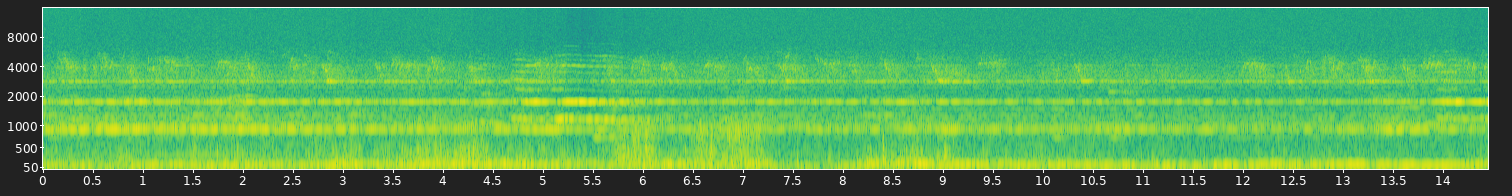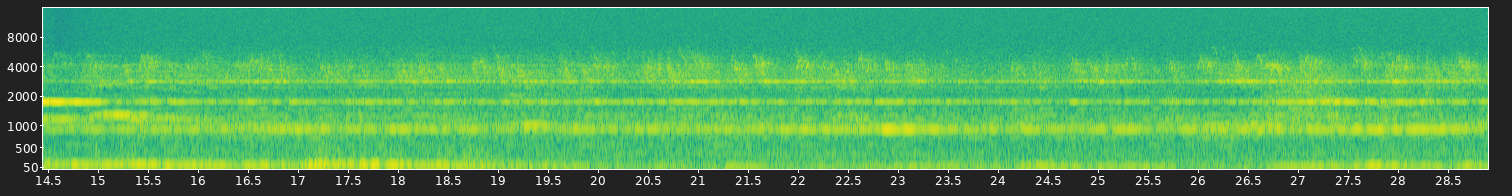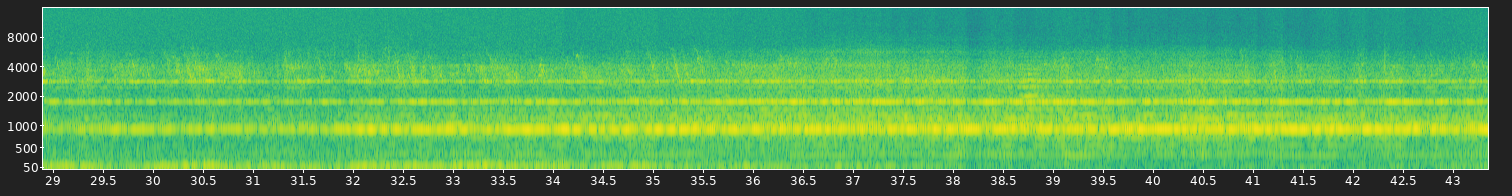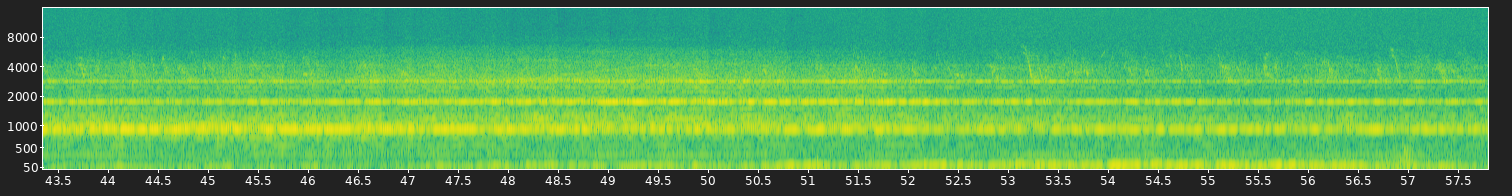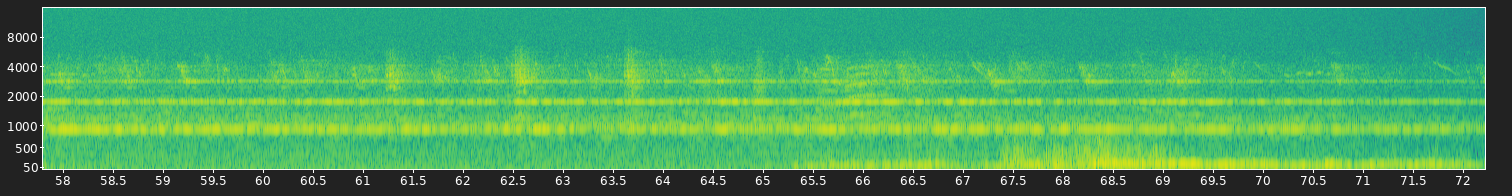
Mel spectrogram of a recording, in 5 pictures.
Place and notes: Villagonzalo Pedernales, Burgos, Spain - Bridge 001. Para puente, micrófonos de contacto, y viento
Contact microphones, a traffic bridge over a railway, and more wind you can shake a stick at. Listening to, and thinking about, the resonance of this other, inacessible space of sound induction.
